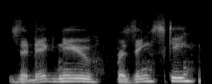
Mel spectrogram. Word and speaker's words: Zbigniew Brzezinski: by, I can never say his name right, Zbigniew Brzezinski.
